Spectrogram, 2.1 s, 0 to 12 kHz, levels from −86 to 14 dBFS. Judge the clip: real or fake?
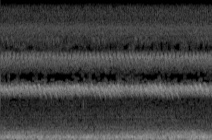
fake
